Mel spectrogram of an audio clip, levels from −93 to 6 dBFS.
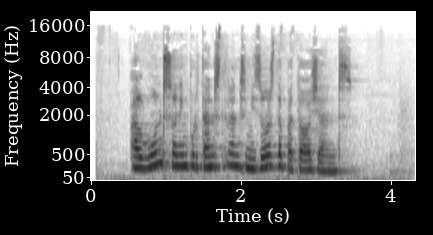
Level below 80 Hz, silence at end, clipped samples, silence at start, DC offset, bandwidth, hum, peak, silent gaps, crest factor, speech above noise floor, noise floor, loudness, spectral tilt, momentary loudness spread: -54 dBFS; 0.85 s; under 0.1%; 0.55 s; under 0.1%; 16 kHz; none; -6 dBFS; none; 16 dB; 31 dB; -51 dBFS; -21 LUFS; -5 dB/octave; 10 LU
